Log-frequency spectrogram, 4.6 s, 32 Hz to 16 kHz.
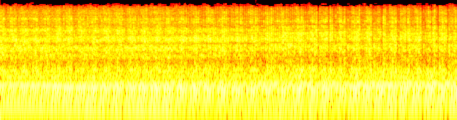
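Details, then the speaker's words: Hydrolocked Chevrolet, engine almost seized after 7 months with water in it, cold and given more choke: a fast, slightly lumpy idle with a deep rumble. Normal cold idle on choke. "little more choke when it's cold"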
